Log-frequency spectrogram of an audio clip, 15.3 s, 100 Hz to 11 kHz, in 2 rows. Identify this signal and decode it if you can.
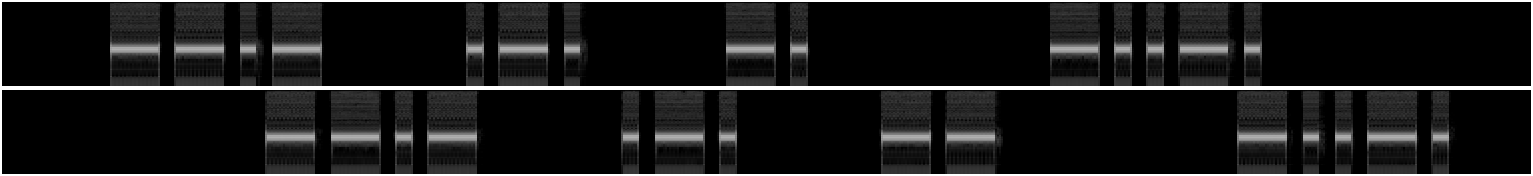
Morse code, heard as a keyed tone, about 15 wpm, spaced as for 7 wpm, 800 Hz. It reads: QRN/ QRM/
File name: Q Calls / Q Calls-mp3s / Q CALLS SPSL1 @13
